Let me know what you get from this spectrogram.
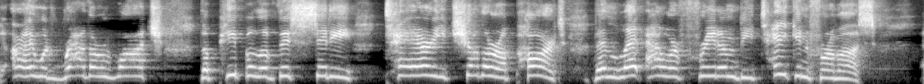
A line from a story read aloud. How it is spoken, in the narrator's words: shouting at his angry supporters, he's got a megaphone and he's yelling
